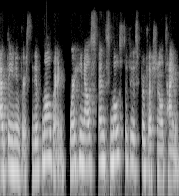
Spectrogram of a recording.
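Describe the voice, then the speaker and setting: A woman speaks with a Spanish accent in a high voice. Her pitch varies in an ordinary way, with music playing behind her. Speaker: veterinary student, event host. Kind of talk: formal introduction. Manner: formal.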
